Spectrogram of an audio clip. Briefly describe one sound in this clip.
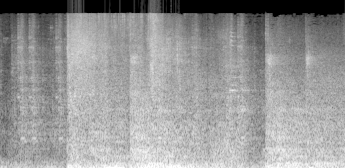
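Loud rumbling bursts of spell energy roar.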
